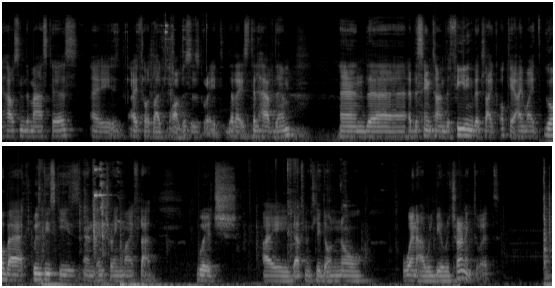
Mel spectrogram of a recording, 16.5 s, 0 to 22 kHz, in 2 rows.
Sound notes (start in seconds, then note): 8.2 keys unlocking door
